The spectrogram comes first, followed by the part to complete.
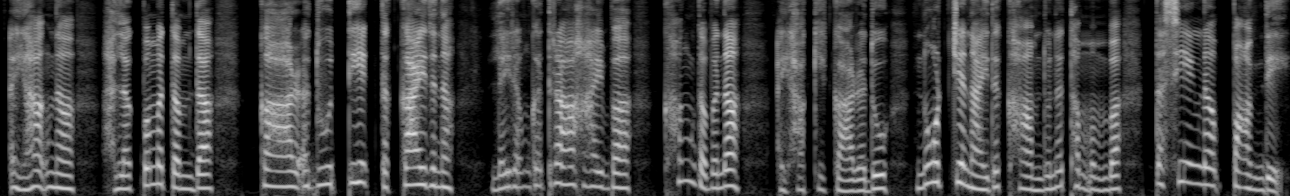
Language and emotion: Manipuri, fearful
